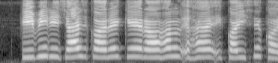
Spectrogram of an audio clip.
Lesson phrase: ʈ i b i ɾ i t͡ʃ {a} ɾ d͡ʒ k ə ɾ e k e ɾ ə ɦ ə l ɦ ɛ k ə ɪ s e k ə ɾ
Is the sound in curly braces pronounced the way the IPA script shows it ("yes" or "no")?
yes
